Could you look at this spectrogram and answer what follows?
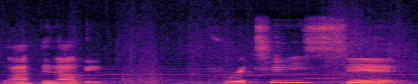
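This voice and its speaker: A man's voice: medium pitch, very animated, slow, soft background music. Joking young man commenting on gameplay. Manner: laid-back, joking asides, swears. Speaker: streamer.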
